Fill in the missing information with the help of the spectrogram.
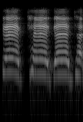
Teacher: हवा जो है सिर्फ मुंह से निकल रही है, नाक से नहीं निकल रही है। जब भी नाक से हवा आ रही होगी वो आपके अनुनासिक बन जाएंगे। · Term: निरा अनुनासिक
